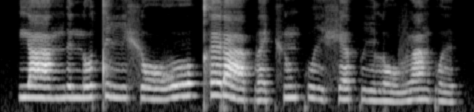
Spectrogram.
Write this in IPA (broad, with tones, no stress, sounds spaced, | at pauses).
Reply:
j aː˨ ŋ ɪ˨ n ʊ˨˦ t iː˨ ʃ oː˨ ɣ oː˦ kʰ ɛ˦ ɾ aː˨ b ɛ˨ t͡ʃ ũ˦ kʷ i˦˨ ʃ ɛ˦ p i˨ l o˨ v ã˦ ɡʷ ɪ˨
